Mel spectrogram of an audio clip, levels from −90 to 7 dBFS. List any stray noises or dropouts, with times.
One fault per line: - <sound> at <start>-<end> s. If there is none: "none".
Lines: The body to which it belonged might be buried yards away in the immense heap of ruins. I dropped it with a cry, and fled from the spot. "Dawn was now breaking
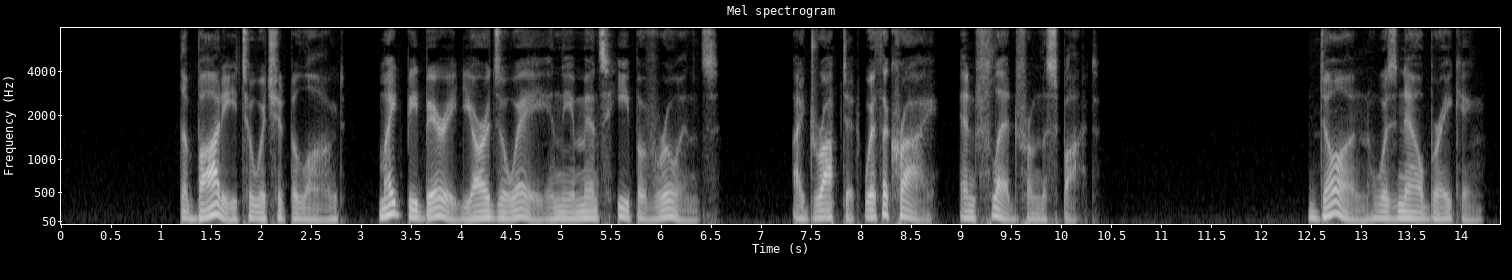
none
